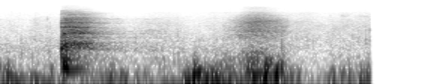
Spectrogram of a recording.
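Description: A man clearing his throat: two short rasping bursts about a second apart, over low rumble from walking and the handheld microphone. The sound cuts off abruptly near the end.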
